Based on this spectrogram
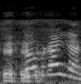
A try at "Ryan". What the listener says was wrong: No B, no B.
